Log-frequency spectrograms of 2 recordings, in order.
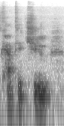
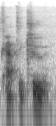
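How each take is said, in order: First: The last syllable starts with a 'ch' sound. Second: The last syllable starts with a 'k' sound. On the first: This is the American way of saying it. "in America it's katechu" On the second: This is the British way of saying it. "in British it's kateku"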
